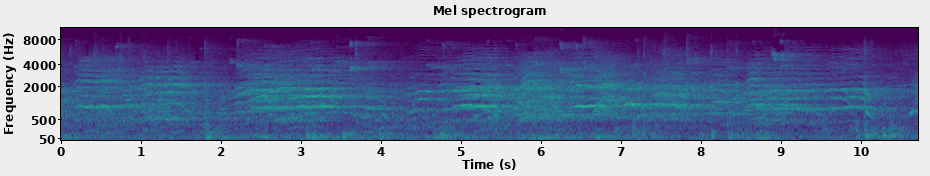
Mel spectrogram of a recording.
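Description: Sneakers squeaking on a gym's hardwood court during a volleyball rally: many short, high squeals that rise and fall, with players' and spectators' voices, all echoing in the large hall.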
